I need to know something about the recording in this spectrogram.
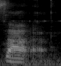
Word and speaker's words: za'atar: Now this is just olive oil, liquid aminos, salt, pepper, and za'atar. That's all it is, or za'atar if you spell it out the American way. But the actual pronunciation is za'atar.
